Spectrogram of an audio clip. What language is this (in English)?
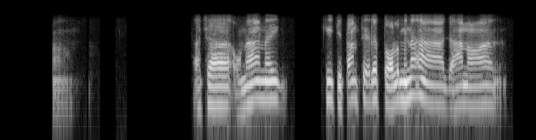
Santali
